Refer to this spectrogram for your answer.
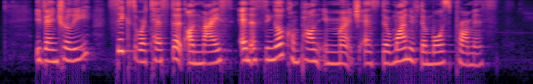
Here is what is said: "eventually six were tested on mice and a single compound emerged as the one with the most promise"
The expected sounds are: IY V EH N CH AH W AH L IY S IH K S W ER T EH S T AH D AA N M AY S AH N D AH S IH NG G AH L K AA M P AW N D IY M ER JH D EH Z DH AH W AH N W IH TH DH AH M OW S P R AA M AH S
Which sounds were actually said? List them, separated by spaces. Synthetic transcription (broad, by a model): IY V EH N CH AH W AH L IY S IH K S W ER T EH S T AH D AA N M AY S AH N AH S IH NG G AH L K AA M P AW N D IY M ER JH EH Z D AH W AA N W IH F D AH M OW S P R AA M AH S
